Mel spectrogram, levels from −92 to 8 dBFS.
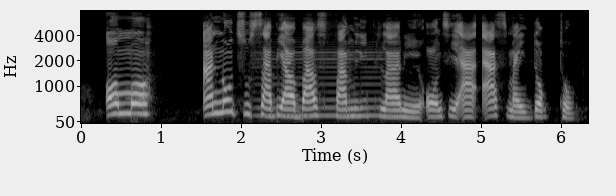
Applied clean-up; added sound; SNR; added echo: neural mask model RNNoise.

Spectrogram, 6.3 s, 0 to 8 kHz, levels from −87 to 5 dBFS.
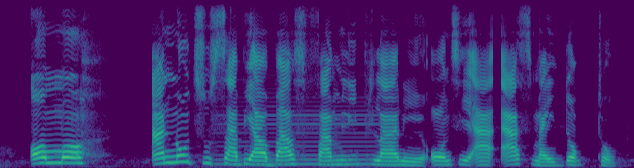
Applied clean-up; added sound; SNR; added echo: none; Bowed string instrument; 20 dB; none.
